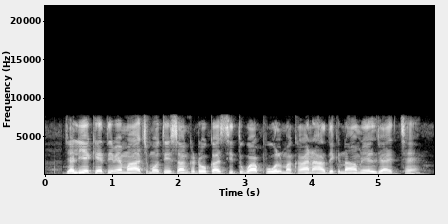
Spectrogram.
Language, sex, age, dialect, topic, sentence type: Maithili, male, 60-100, Southern/Standard, agriculture, statement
